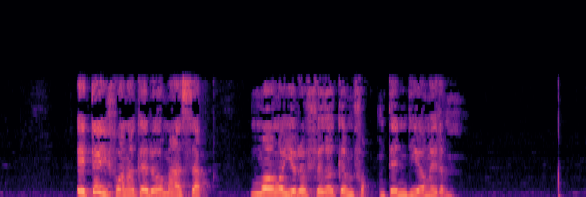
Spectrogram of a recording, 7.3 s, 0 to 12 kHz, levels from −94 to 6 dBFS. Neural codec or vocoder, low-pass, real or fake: none; 7.2 kHz; real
